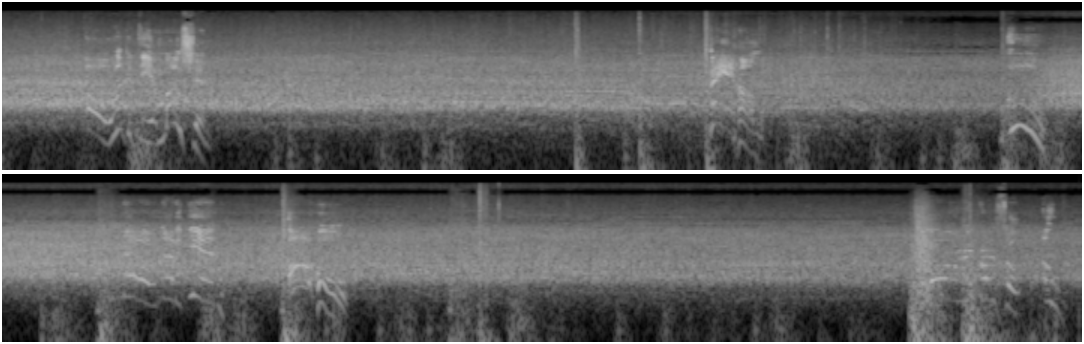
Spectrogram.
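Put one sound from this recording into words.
Heavy bodies slam onto a wrestling mat with loud thuds.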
